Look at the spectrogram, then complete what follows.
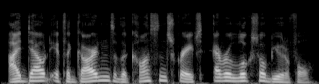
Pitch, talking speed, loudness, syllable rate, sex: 140 Hz, 245 wpm, -19 LUFS, 7.0 syllables/s, male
